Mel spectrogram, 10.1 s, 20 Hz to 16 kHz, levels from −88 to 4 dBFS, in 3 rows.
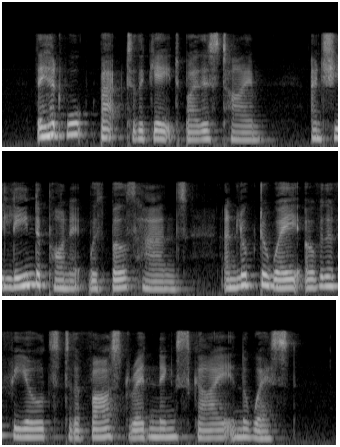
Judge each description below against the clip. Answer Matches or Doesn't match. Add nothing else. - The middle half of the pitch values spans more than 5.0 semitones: Doesn't match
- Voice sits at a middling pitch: Matches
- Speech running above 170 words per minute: Matches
